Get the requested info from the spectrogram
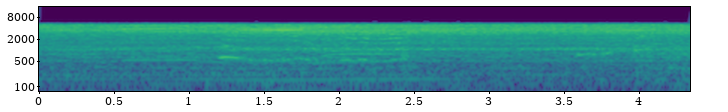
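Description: Small indoor remote-control Apache toy helicopter in flight: a steady whir from its electric motors and spinning rotors.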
